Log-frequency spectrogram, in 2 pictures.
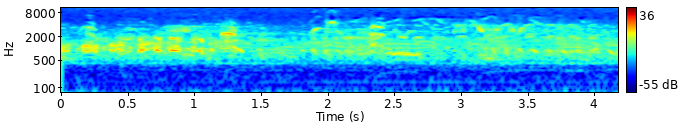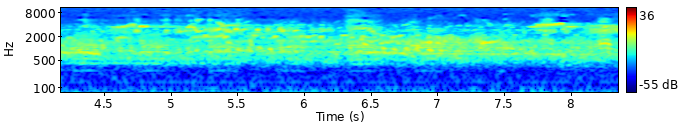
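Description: Dense chorus of many small animals calling at once: a steady mass of short, overlapping calls.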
